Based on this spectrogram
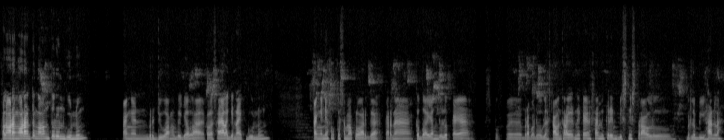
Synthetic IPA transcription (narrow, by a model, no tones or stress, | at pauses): kaloːɾaŋoɾaŋt̪̬uŋamaŋt̪uɾʊnɡunʊŋ | peŋɛnbərd͡ʒuaŋləbɪhd͡ʒaʊhalkalawsajalaɡinaɪk̚ɡunʊŋ | pəŋɛnɲafokʊsːamakəluarɡakaɾənakəbajaŋdulukaja | sə̥əbəɾapaduabəlast̪aɦʊnt̪əɾahɪɾinikajasajamikiɾɪnbisnɪst̪ərlalubərləbiɦanlah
